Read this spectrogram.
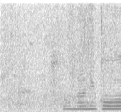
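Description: A young woman speaks softly and gently.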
